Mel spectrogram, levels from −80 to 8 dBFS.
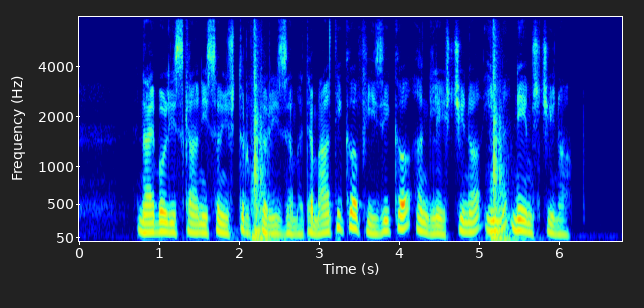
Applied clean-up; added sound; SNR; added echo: none; Slam; 10 dB; none.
